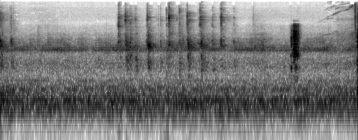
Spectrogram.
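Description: Keys tap on a computer keyboard in a quiet room: a soft, close run of uneven clicks with one sharper press near the end, and nobody speaking.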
